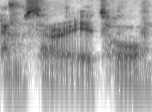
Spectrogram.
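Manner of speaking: hushed, barely voiced soft whisper. Apologizing in character before crushing a gem: whispering. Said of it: "I'm just gonna whisper".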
